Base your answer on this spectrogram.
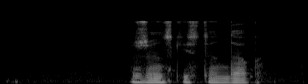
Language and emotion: Russian, neutral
